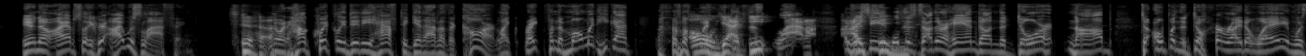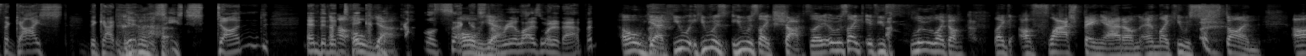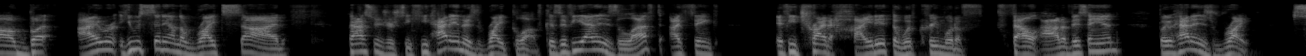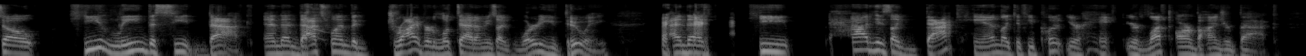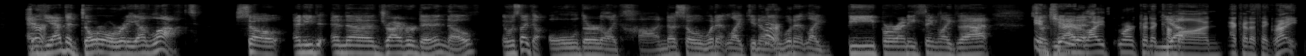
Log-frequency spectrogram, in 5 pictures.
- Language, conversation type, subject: English, unstructured, How do shared memories bring people closer together?
- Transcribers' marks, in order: laugh; chuckle; laughing while speaking: "the moment"; laughing while speaking: "door"; laugh; stressed: "stunned"; laughing while speaking: "him a couple"; chuckle; laugh; chuckle; other background noise; chuckle; laugh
